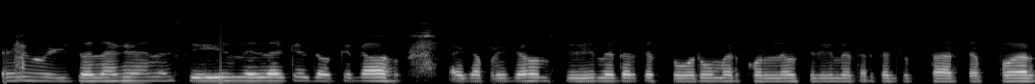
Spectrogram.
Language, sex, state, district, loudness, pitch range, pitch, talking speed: Magahi, male, Bihar, Lakhisarai, -25 LUFS, 145-160 Hz, 150 Hz, 170 wpm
